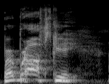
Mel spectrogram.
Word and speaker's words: Bobrovsky: And then your goalies, you've got Sergei Bobrovsky. Did I even say that right? I don't know. – Bobrovsky.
